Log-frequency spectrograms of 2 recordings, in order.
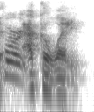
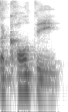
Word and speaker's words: acolyte: It's like the word acolyte. When because it was in the X-Men, Magneto had his acolytes, but I always thought the word was occulty.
